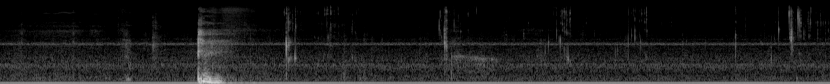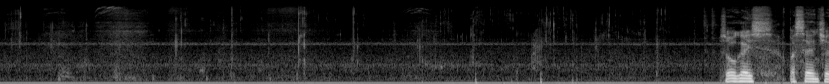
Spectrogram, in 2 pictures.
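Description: Crispy food rustles and crackles close to a microphone.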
